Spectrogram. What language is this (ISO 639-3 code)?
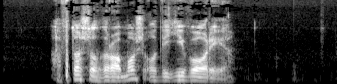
ell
